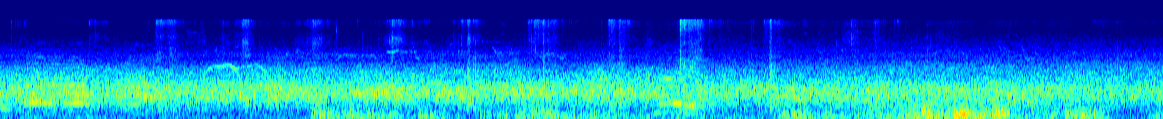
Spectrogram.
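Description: Muskets and accoutrements clattering during drill: a string of sharp, irregular clicks and knocks as the rifles are handled, over a steady outdoor hiss and faint voices.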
